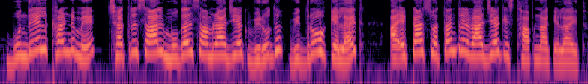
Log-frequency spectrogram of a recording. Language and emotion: Maithili, neutral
